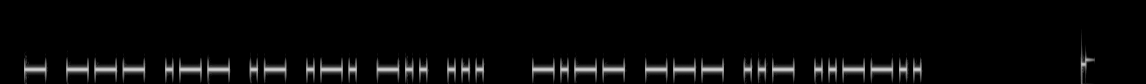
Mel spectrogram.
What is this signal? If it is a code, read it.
Morse code, heard as a keyed tone, about 17 wpm, 700 Hz. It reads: TOWARDS YOU?
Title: Sentences from Top 1000 Words - Review Part 2 - 17wpm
